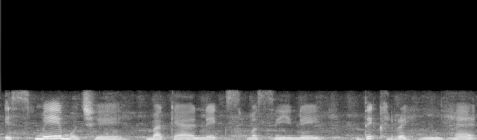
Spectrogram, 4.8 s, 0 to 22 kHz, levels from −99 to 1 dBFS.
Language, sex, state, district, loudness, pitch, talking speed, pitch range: Hindi, female, Madhya Pradesh, Katni, -17 LUFS, 200 Hz, 90 wpm, 185-215 Hz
